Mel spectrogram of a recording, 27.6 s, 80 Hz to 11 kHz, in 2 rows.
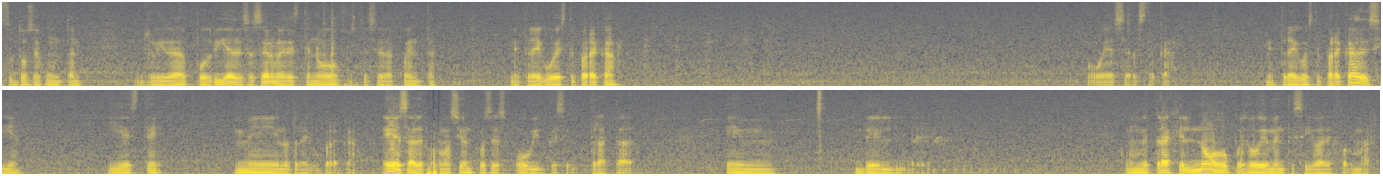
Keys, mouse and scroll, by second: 2.0 click, 3.3 Delete, 4.5-6.3 drag, 9.4-10.9 drag, 11.8-14.1 drag, 15.0-17.6 drag, 18.3-23.5 drag, 24.6-26.2 drag.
